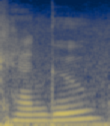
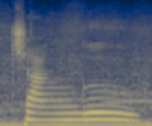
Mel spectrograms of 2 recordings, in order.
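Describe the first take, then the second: First: The name begins with a k sound. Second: The name begins with a ch sound. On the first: The speaker calls it wrong. "people call Canggu Kangu" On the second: The speaker calls it right. "the C is usually pronounced as ch"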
